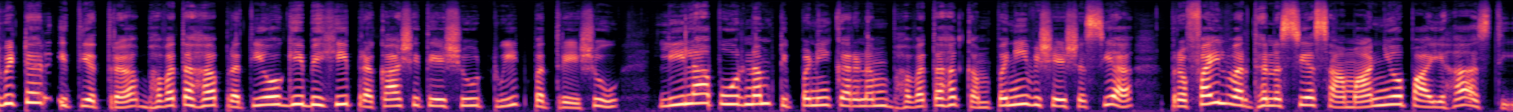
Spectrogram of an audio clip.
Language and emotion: Sanskrit, neutral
